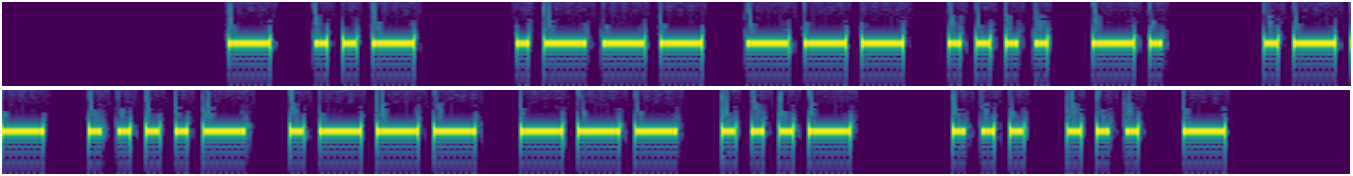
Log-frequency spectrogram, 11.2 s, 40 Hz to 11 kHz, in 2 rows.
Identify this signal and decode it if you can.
Morse code, heard as a keyed tone, about 21 wpm, 700 Hz. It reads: TU JOHN W4JOV SST
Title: K1USN SST QSO Practice - 20wpm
